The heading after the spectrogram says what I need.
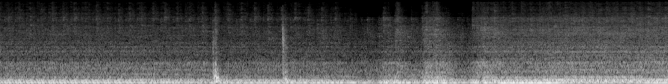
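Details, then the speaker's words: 1970 Porsche 911T flat-six, first start after engine install: lumpy, loping idle, not firing on all cylinders; owner first blamed the exhaust. "up doesn't sound like all the cylinders but could just be this exhaust"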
